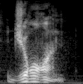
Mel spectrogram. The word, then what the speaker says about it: Jean: Yeah, and by the way, Ron, I want you to pronounce my name the Pennsylvanian way, and that's John. Like Dawn.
